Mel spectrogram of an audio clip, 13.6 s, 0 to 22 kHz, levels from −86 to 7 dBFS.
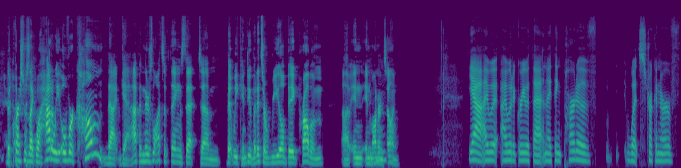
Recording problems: none

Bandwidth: 14.5 kHz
